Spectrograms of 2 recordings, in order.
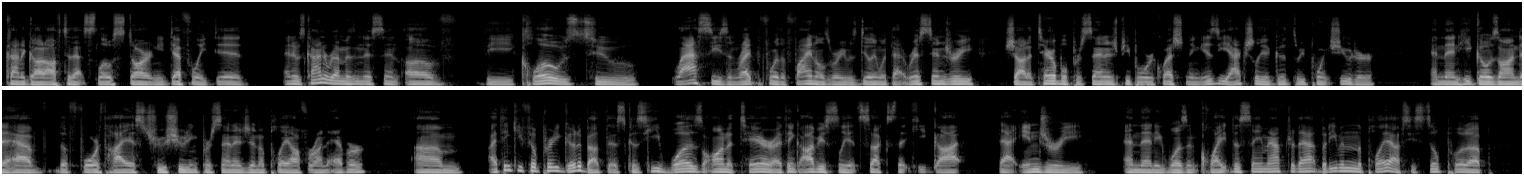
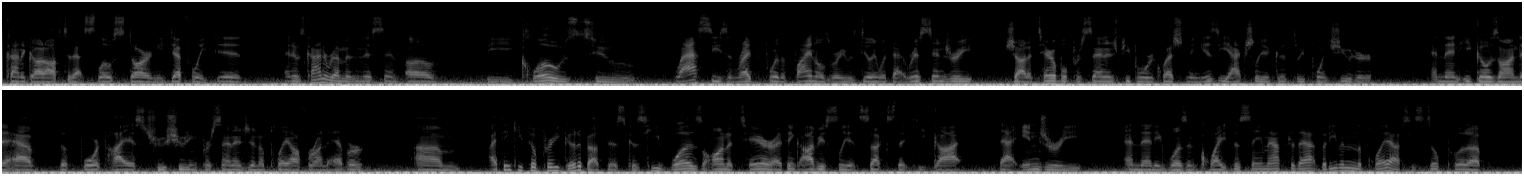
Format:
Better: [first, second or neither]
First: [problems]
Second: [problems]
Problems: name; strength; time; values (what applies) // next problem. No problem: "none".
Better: first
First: none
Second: low rumble; loud; throughout; 5 dB below the speech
